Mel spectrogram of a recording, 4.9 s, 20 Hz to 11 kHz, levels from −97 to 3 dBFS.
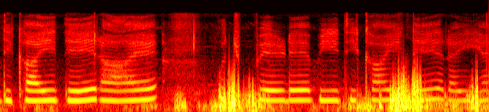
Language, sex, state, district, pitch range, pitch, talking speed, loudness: Hindi, female, Rajasthan, Jaisalmer, 270-275 Hz, 270 Hz, 135 wpm, -22 LUFS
